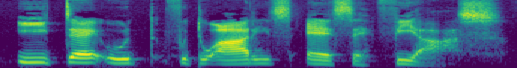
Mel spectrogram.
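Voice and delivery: ite ut futuaris esse fias slowly, word by word; slow careful read. Shown as a demonstration. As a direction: lay each word out slowly. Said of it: "careful full form".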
